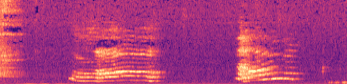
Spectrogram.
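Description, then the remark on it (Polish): Two drawn-out cat meows, fairly loud, the first longer and wavering, the second shorter and rising then falling, over a steady low hum with no one talking. “Kocie, proszę się uciszyć.”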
